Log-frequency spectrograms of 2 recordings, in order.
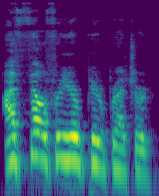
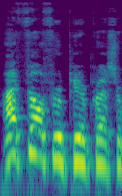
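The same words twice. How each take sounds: First: Your leaned on in "I fell for your peer pressure"; the your pressure of his mom, stressed. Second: Fell punched, louder; louder plain telling; first take, no stress on your. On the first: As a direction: put weight on the word your. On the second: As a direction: hit fell, not your. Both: Shown as a demonstration.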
